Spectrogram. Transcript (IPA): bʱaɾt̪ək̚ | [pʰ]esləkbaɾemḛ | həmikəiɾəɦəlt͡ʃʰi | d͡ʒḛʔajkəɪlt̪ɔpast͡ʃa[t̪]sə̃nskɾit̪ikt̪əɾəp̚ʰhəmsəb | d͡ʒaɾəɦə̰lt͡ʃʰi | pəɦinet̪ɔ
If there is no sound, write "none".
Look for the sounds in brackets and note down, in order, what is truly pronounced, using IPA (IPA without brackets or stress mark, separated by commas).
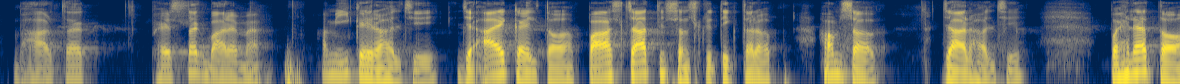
pʰ, t̪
